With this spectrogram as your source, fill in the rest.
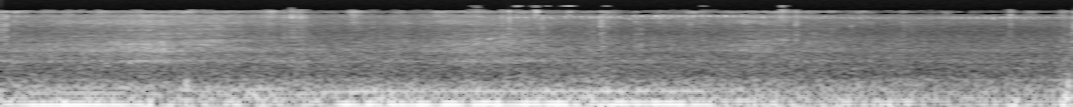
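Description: A car engine drones steadily from inside a moving vehicle.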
